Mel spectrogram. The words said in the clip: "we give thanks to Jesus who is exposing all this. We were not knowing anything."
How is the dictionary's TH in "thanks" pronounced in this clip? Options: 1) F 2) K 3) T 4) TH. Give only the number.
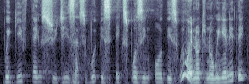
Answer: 4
